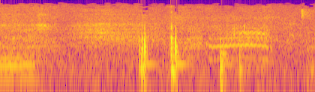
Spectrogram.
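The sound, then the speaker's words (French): A cat named Sweetie gives a few short, quiet meows in quick succession, followed by a slightly longer, drawn-out mew, all fairly soft against a faint background. “Et Sweetie vous salue également par un joli miaou.”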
